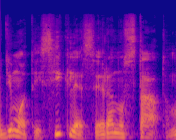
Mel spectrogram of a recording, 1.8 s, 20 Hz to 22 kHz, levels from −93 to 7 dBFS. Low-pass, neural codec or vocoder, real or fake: 14.4 kHz; none; real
